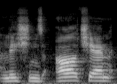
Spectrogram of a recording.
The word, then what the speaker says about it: Lucens Arcem: our tournament organisers at Lucens Arcem, LUCENS, and Arcem, ARCEM. It's Latin, so it's said a different way than it's spelt.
